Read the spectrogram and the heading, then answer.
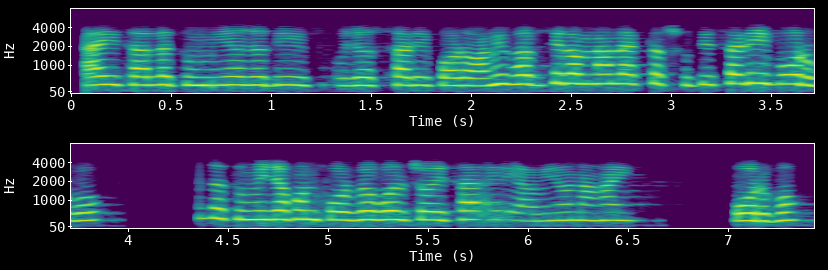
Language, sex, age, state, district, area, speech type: Bengali, female, 18-30, West Bengal, Paschim Medinipur, rural, conversation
